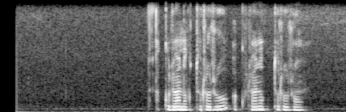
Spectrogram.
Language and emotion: Russian, neutral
